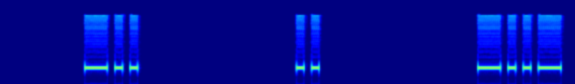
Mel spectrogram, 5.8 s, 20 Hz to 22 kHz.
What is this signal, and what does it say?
Morse code, heard as a keyed tone, about 16 wpm, spaced as for 5 wpm, 800 Hz. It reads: DIX
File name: Prefixes / By First Letter / Ds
